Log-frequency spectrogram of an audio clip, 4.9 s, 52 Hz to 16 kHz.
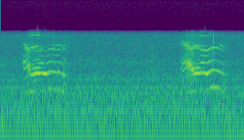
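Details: Mico, a mostly blind, chubby 18-year-old pet cat devoted to his toy mouse, makes two even, harmonic meows about three seconds apart, each slightly falling at the end, with a low steady hum behind.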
